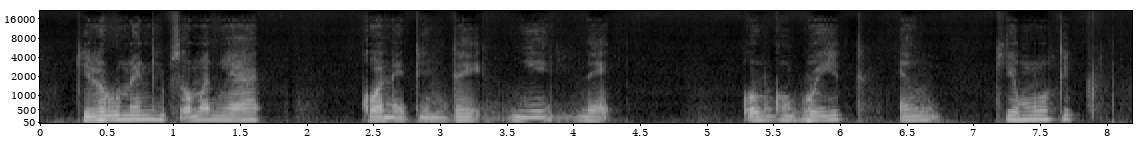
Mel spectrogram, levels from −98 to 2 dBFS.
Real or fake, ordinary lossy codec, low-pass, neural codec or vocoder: fake; none; none; codec, 44.1 kHz, 1.7 kbps, Pupu-Codec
